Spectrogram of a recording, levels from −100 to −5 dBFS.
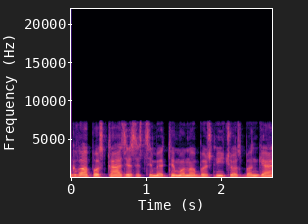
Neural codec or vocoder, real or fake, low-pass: codec, 16 kHz, 4.8 kbps, FACodec; fake; 7.2 kHz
